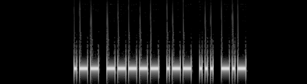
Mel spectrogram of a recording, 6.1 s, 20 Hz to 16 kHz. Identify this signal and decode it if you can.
Morse code, heard as a keyed tone, about 22 wpm, 700 Hz. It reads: W0WSK
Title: USA Call Signs - 5 Characters - 22wpm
